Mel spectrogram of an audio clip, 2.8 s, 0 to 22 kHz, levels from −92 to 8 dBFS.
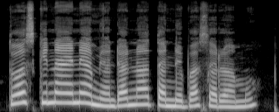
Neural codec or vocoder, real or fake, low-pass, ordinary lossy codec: none; real; none; none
